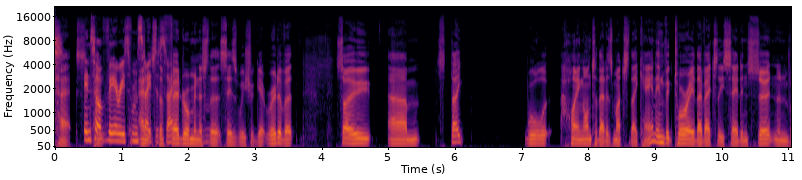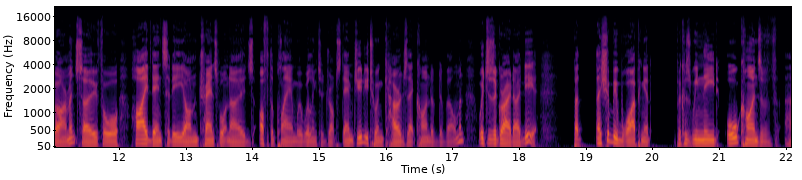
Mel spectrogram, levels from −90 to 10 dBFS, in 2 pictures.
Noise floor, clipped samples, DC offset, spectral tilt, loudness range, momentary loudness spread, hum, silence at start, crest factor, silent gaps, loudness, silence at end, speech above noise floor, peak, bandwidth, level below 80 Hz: -84 dBFS; under 0.1%; under 0.1%; -5 dB/octave; 6 LU; 13 LU; none; 0 s; 18 dB; none; -31 LUFS; 0 s; 53 dB; -14 dBFS; 16.5 kHz; -58 dBFS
